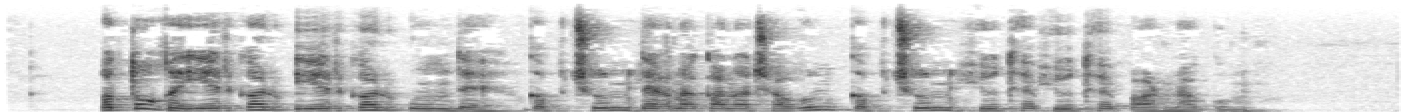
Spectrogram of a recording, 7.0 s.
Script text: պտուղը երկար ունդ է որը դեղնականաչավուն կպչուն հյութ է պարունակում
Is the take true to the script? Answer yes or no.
no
